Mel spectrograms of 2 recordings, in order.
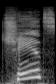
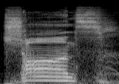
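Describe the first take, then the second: First: The vowel is the flat American 'a'. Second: The vowel is the long British 'ah'. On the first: "like the word you have a chance" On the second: "he's over there going"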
